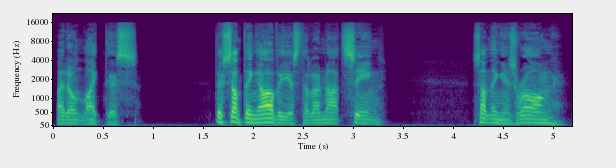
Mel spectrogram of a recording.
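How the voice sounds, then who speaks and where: Reading a scripted first-person horror story, this male narrator sounds tense and dramatic and phrases each line deliberately. His voice is smooth, bright and mid-range, captured in a very dry recording.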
